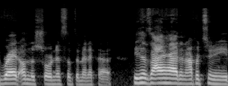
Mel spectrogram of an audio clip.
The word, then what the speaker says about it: Dominica: I know everyone pronounces it Dominica because they're thinking of Dominican Republic, but it's Dominica because it's French.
